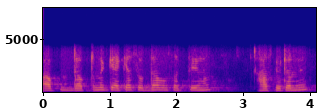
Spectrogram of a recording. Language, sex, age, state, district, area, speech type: Hindi, female, 30-45, Uttar Pradesh, Varanasi, rural, conversation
